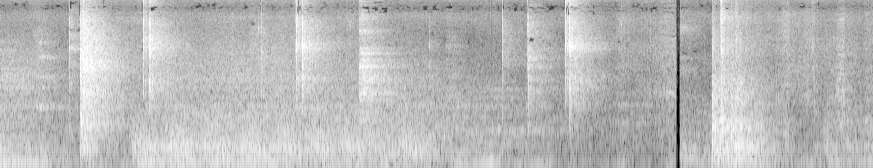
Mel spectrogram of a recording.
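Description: Repair-shop clatter: a steady low hum with a series of sharp knocks and clanks, the loudest about a second in and again near the end.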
